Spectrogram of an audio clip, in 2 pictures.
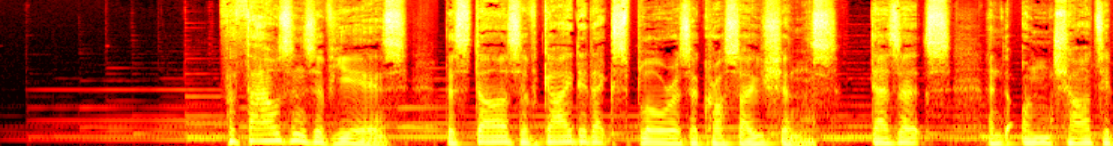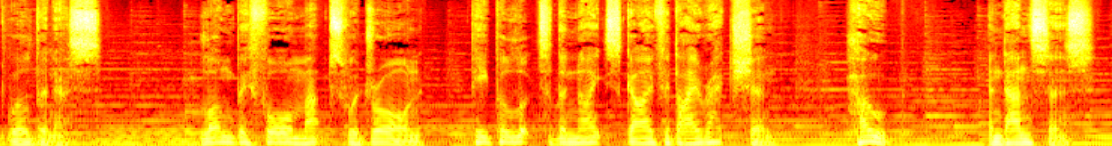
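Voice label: narration, Gravitas Warm Trustworthy Voice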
